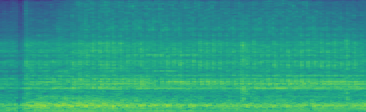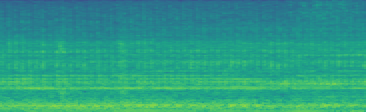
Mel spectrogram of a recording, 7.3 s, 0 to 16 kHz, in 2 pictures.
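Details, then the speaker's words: Freshly tuned 400 hp race Honda that began making this sound immediately after launch control. Steady idle with a fast, uneven tick of roughly three or four per second; cause not pinned down, and a belt-off diagnosis is planned: abnormal ticking at idle. "I just wanted him to hear the launch control. And immediately the sound came from the engine."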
